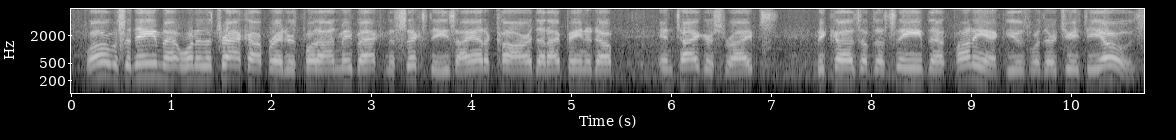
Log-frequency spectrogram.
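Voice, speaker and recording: A man's raised, projected voice, high in pitch with fairly even intonation, at a fairly quick pace. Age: 70s. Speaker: drag racer. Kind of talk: interview.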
